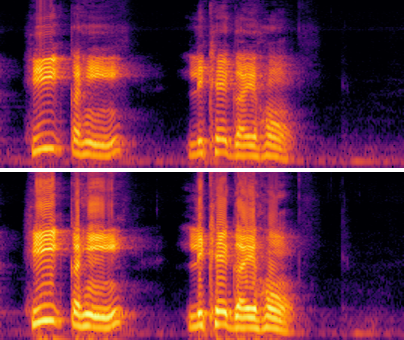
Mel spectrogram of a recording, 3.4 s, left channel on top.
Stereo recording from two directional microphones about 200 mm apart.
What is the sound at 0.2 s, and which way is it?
A man's voice, 20° right (ahead or behind).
